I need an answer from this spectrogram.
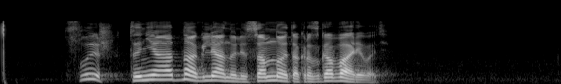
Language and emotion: Russian, angry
